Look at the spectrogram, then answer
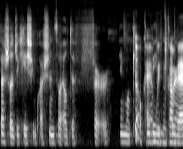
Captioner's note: indistinct chatter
